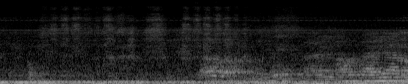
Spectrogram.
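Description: A marker or chalk scrapes and taps across a board during a lecture in a room with a steady hum, the writing strokes fairly faint and continuous.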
